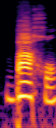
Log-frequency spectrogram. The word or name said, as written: bajo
